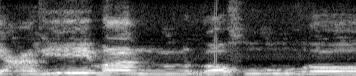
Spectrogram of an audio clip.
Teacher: Tanwin fathah nu aya dina mim ngaharepan gain, maka tanwin macana wajib izhar dijelaskan suara n. Izharna izhar halki lantaran gain eta huruf halak.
